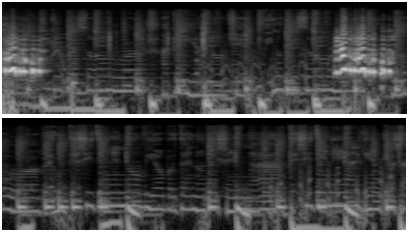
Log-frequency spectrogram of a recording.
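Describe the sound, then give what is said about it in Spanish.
A turkey gobbles twice, each a loud, rapid, warbling burst about four seconds apart, over steady background music with a bass line. “por ahí escuchan al pavo de Stage Urbano preparándose”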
